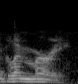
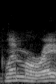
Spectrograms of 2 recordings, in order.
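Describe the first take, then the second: First: The second word sounds like the name 'Murray'. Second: The second word is said as spelled, 'Mo-ray'. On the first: "the Scots do pronounce it Glenmurray, like Murray" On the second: "is it Glen Moray or Glen Murray?"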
